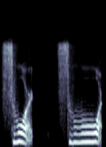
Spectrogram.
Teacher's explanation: i'm not going to release the t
